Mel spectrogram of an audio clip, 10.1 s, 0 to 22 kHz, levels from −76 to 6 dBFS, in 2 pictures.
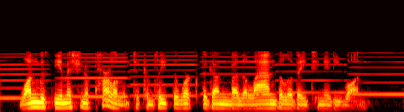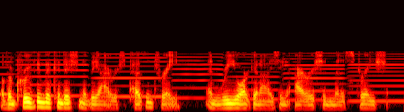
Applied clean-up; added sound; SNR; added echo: none; Bowed string instrument; 17 dB; none.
